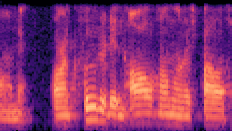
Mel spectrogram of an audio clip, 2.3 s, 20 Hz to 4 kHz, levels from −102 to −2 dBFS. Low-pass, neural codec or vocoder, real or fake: 3.6 kHz; codec, 44.1 kHz, 7.8 kbps, DAC; fake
